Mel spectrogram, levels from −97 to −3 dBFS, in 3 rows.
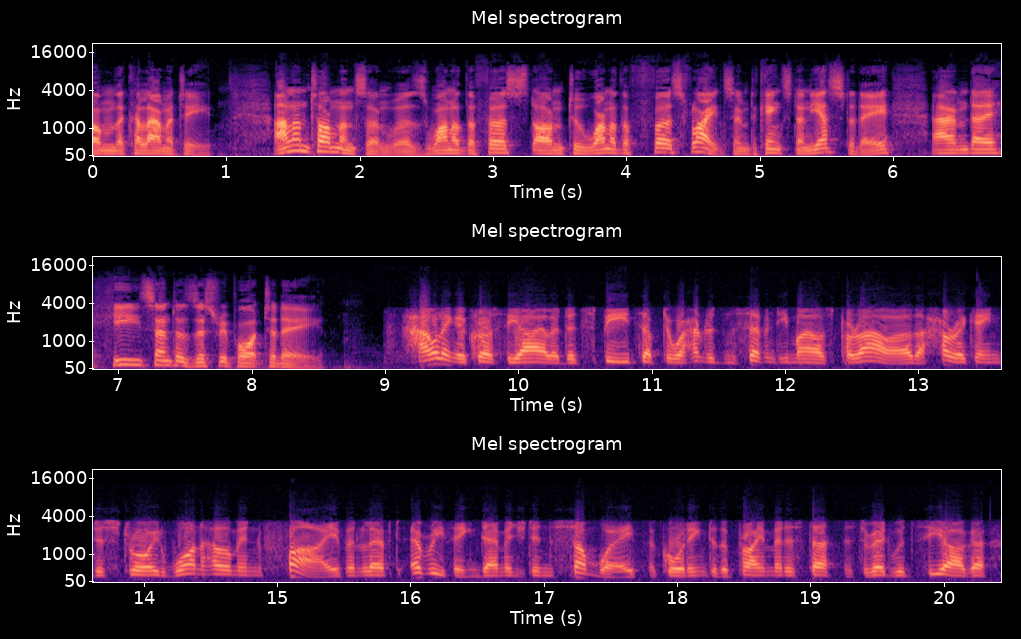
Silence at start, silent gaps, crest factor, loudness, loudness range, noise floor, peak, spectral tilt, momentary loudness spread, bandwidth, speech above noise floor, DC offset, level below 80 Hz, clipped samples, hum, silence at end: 0 s; none; 20 dB; -25 LUFS; 5 LU; -57 dBFS; -6 dBFS; -5 dB/octave; 9 LU; 12 kHz; 32 dB; under 0.1%; -56 dBFS; under 0.1%; none; 0.1 s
